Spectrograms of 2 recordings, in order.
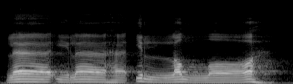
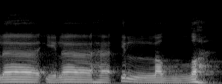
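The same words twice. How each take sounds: First: The vowel in the final lah is held long. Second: The vowel in the final lah is cut short. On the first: The speaker calls it right. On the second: The speaker calls it wrong.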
